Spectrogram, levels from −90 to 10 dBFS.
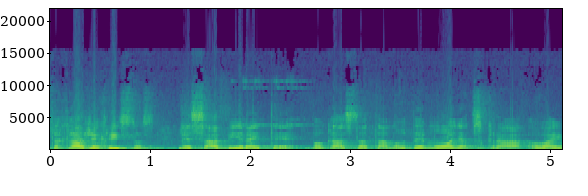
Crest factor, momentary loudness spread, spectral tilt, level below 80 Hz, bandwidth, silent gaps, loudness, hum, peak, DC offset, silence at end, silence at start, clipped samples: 12 dB; 8 LU; -6 dB/octave; -34 dBFS; 15.5 kHz; none; -12 LUFS; none; 0 dBFS; 0.5%; 0 s; 0 s; 1%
